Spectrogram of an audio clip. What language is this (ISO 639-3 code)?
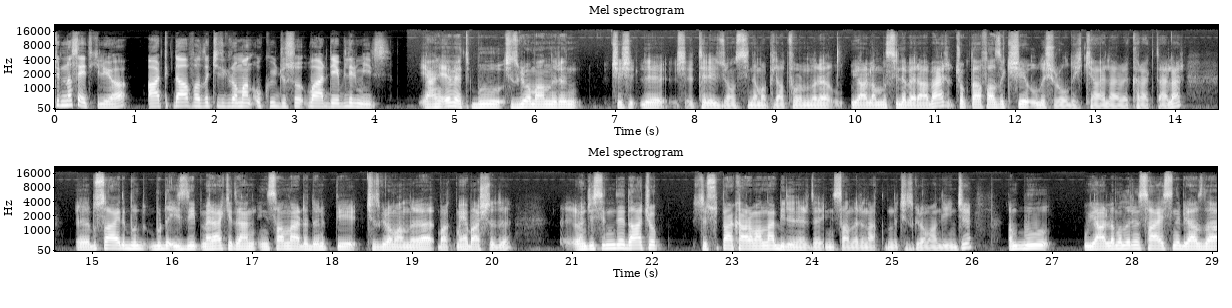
tur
